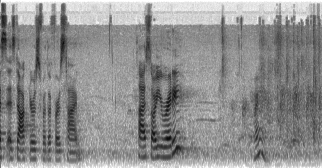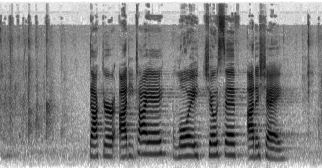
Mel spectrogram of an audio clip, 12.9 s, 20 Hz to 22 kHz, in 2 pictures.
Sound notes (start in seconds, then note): 4.7 applause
